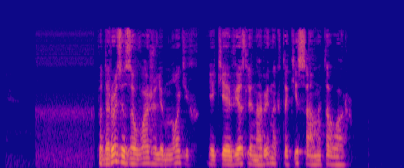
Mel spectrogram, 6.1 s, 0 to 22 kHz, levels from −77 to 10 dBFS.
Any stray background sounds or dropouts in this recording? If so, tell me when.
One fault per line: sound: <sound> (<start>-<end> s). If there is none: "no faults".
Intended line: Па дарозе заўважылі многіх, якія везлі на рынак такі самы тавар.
no faults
